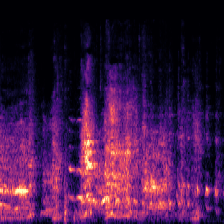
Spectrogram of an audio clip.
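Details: A Miniature Schnauzer grumbles and whines in uneven, wavering yelps, jealous of a beagle-boxer mix staying in the home, with a human voice faintly behind.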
